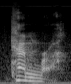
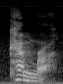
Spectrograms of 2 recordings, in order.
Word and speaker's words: camera: ကe ဆိုတဲ့စကားလုံးကြာတာပေါ့နော် me ပေါ့နော် e ဆိုတဲ့စကားလုံးကိုမြုပ်လိုက်တော့ camera ဆိုတဲ့အတန်ထွက်အမှန်ထွက်လာပါတယ်အတန်ထွက်အမှန်ကတော့ camera မဟုတ်ပါဘူး camera အတန်ထွက်အမှန်ဖြစ်ပါတယ်အဲ့တော့ကျွန်တော်အခုဆွေးနွေးသွားတဲ့စကားလုံးလေးတွေရဲ့အတန်ထွက်အမှန်ကိုထွက်ဆိုနိုင်မယ်လို့နားလည်ပါတယ် second syllable ကို drop လုပ်ပြီးတော့ဆိုရတဲ့စကားလုံးလေးတွေဖြစ်ပါတယ် Thank you so much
